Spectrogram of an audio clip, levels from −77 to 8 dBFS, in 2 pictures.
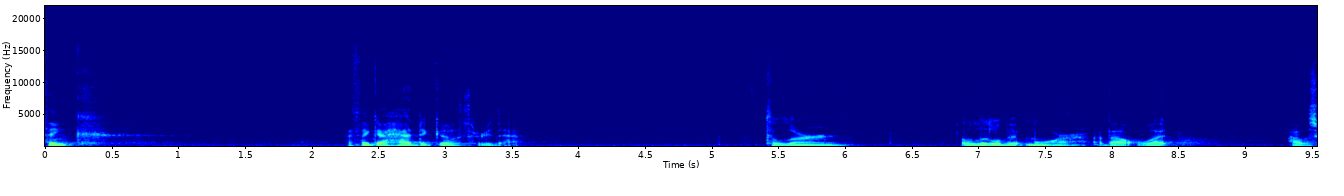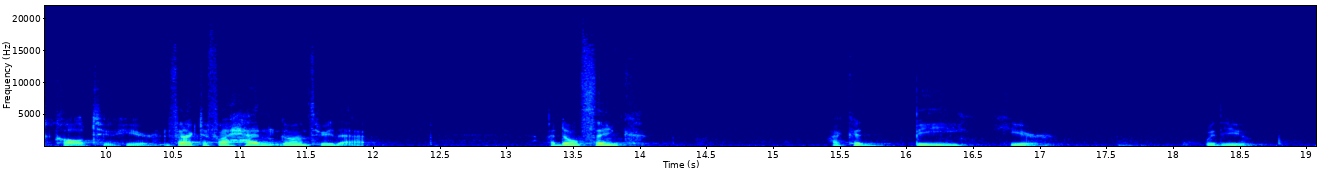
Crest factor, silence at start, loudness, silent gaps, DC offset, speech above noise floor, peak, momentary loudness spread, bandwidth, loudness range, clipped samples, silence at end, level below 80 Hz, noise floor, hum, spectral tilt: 24 dB; 0 s; -39 LUFS; none; under 0.1%; 28 dB; -18 dBFS; 22 LU; over 20 kHz; 7 LU; under 0.1%; 0.25 s; -68 dBFS; -65 dBFS; none; -6.5 dB/octave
